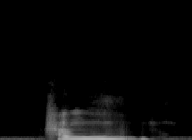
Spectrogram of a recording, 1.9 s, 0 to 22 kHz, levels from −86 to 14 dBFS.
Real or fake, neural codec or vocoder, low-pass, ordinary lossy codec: fake; codec, 16 kHz in and 24 kHz out, 0.4 kbps, LongCat-Audio-Codec, four codebook decoder; 9.9 kHz; MP3, 48 kbps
